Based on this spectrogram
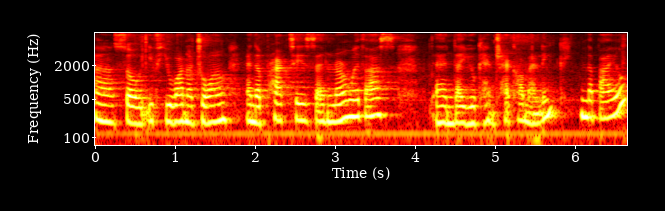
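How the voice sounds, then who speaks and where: A woman with a Chinese accent speaks at a fairly slow pace in a medium pitch with ordinary pitch variation, and audible room echo surrounds her voice. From China. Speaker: fashion illustrator and art teacher; art teacher. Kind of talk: live-stream Q&A chat. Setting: Instagram live stream. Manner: halting, many fillers. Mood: open, reflective, a bit shy. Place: home room. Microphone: phone near.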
